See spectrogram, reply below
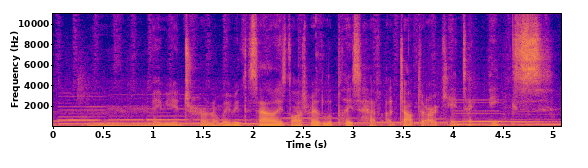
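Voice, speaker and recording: A male streamer reads a story game aloud in a relaxed, joking style of casual gameplay commentary. His voice is low and animated at normal speed, with soft music in the background.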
